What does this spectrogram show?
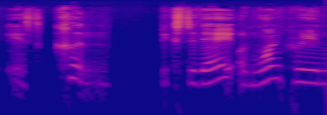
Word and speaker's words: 큰: hangout word number 241 this is pronounced as one syllable word pronounce it with me the korean word kun is an adjective which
